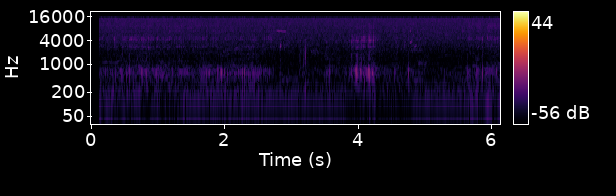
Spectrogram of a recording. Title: Boston Terrier Gretzky Snoring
